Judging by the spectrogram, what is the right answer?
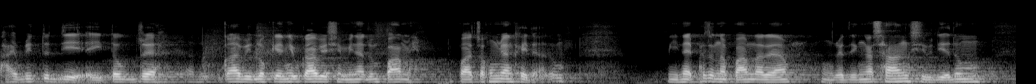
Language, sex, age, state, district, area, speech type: Manipuri, male, 18-30, Manipur, Kakching, rural, spontaneous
